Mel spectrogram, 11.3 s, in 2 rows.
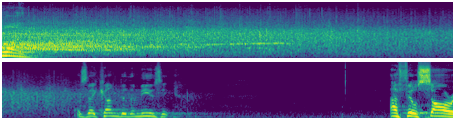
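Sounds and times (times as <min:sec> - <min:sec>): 
crowd clapping: 0:00.0 - 0:08.0
speech: 0:06.6 - 0:08.0, 0:10.5 - 0:11.2.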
